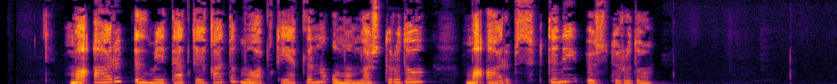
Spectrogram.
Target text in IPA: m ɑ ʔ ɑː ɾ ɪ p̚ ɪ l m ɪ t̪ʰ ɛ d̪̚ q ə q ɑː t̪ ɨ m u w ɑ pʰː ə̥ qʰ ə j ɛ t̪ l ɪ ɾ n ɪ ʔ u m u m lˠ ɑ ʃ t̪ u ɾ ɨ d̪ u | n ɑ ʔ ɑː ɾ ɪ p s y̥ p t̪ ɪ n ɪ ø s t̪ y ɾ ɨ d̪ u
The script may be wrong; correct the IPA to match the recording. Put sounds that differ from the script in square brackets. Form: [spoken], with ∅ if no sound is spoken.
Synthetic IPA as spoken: m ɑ ʔ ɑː ɾ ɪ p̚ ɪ l m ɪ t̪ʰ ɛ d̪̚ q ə q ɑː t̪ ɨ m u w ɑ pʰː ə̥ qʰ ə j ɛ t̪ l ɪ ɾ n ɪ ʔ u m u m lˠ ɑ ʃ t̪ u ɾ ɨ d̪ u | [m] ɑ ʔ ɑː ɾ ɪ p s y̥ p t̪ ɪ n ɪ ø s t̪ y ɾ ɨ d̪ u

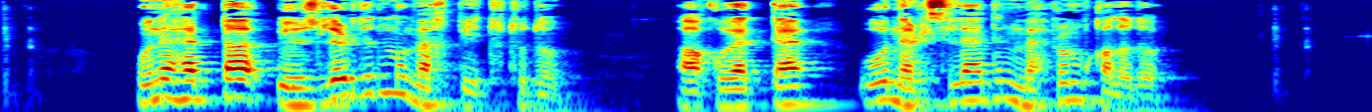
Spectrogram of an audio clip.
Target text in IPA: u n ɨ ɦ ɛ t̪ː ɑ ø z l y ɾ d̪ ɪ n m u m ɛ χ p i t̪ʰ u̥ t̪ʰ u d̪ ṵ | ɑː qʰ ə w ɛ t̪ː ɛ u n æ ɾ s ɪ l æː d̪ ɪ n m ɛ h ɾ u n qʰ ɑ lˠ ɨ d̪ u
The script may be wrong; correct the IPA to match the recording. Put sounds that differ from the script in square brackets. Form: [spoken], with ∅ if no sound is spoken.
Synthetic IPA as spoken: u n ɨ ɦ ɛ t̪ː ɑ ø z l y ɾ d̪ ɪ n m u m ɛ χ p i t̪ʰ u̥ t̪ʰ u d̪ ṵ | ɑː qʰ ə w ɛ t̪ː ɛ u n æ ɾ s ɪ l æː d̪ ɪ n m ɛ h ɾ u [m] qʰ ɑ lˠ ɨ d̪ u

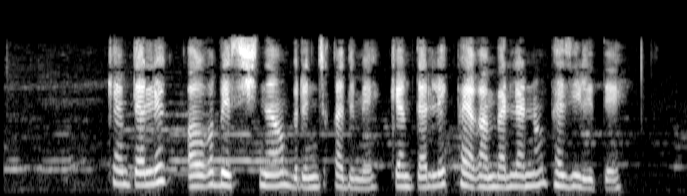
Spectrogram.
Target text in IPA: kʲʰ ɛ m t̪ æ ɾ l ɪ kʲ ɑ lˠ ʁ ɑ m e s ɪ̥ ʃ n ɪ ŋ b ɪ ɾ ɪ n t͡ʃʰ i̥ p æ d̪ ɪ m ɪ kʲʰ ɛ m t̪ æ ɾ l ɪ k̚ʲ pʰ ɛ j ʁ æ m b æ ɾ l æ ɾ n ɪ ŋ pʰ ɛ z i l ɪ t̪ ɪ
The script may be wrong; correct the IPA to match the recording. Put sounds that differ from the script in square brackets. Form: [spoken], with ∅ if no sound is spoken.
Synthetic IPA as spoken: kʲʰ ɛ m t̪ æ ɾ l ɪ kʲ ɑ lˠ ʁ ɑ [b] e s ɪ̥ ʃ n ɪ ŋ b ɪ ɾ ɪ n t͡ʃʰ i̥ [q] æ d̪ ɪ m ɪ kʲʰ ɛ m t̪ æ ɾ l ɪ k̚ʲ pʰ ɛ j ʁ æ m b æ ɾ l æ ɾ n ɪ ŋ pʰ ɛ z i l ɪ t̪ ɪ

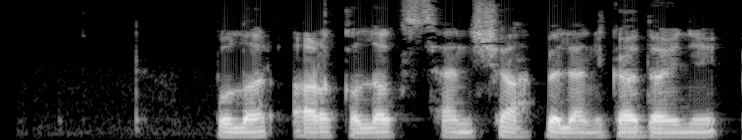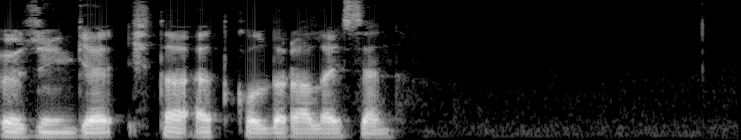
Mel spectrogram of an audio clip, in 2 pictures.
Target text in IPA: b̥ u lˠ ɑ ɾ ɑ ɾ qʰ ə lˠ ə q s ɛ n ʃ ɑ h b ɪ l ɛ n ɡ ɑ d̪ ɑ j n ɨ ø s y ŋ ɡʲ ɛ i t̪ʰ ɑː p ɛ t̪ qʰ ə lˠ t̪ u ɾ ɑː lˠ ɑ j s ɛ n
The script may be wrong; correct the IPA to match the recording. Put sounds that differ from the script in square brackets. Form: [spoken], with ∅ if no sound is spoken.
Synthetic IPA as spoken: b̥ u lˠ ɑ ɾ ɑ ɾ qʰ ə lˠ ə q s ɛ n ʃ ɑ h b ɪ l ɛ n ɡ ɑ d̪ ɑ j n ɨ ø [z] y ŋ ɡʲ ɛ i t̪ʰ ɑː [ʔ] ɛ t̪ qʰ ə lˠ [d̪] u ɾ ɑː lˠ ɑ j s ɛ n

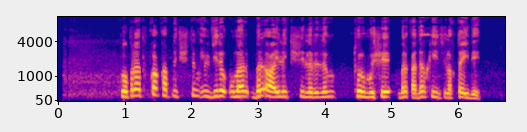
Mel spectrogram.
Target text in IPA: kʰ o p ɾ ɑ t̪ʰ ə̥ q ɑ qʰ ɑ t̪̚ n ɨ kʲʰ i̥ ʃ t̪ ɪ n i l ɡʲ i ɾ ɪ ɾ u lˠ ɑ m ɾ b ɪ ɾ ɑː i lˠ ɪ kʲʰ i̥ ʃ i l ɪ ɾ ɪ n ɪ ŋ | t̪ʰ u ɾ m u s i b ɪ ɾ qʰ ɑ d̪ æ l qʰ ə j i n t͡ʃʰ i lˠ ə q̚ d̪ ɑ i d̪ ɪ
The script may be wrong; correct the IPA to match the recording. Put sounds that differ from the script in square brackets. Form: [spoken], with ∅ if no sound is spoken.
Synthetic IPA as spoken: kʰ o p ɾ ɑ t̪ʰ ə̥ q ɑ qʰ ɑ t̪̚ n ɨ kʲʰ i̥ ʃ t̪ ɪ n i l ɡʲ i ɾ ɪ [∅] u lˠ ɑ [∅] ɾ b ɪ ɾ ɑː i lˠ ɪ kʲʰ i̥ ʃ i l ɪ ɾ ɪ n ɪ ŋ | t̪ʰ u ɾ m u [ʃ] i b ɪ ɾ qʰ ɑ d̪ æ [ɾ] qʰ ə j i n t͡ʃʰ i lˠ ə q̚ [t̪] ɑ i d̪ ɪ

